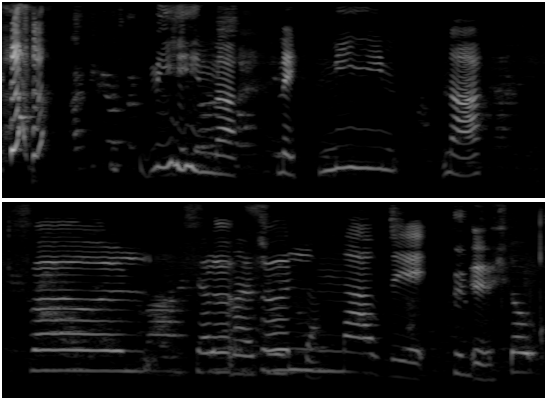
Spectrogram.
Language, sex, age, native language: Icelandic, female, 9, Icelandic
